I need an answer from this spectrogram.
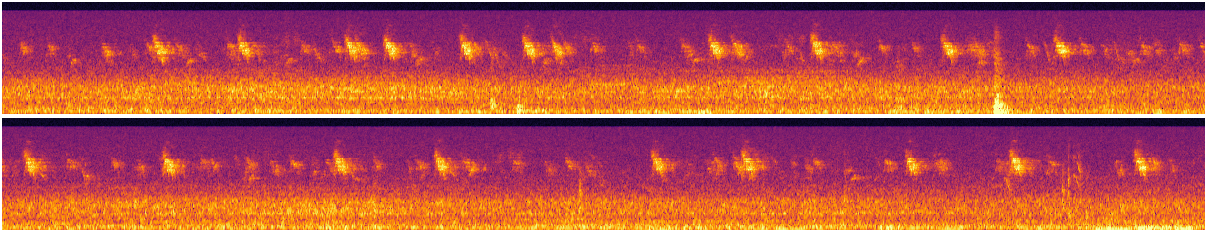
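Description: Songbirds chirping: short, high chirps, often in pairs, about one a second, over a faint steady background hiss. A single sharp tick about twelve seconds in is the loudest moment.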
